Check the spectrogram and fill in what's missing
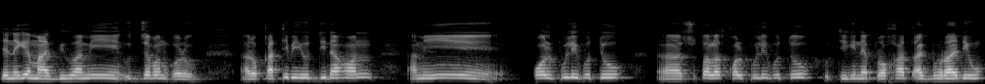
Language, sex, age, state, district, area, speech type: Assamese, female, 60+, Assam, Kamrup Metropolitan, urban, spontaneous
